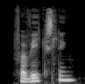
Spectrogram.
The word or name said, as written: FORVEKSLINGERS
